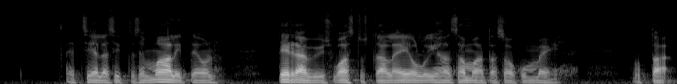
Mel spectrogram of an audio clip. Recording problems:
none

